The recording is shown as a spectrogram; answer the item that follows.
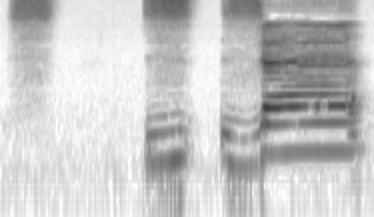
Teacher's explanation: زبان کے سرے کو دونوں دانتوں کے اندرونی کنارے پر لگائیں گے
